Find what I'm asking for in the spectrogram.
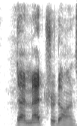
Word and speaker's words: Dimetrodon: Because another thing I'll be frivolously spending my money on, my hard earned money, will be the Grant and Dimetrodon. Am I saying that right? – Dimetrodon.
